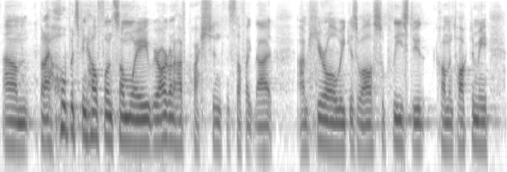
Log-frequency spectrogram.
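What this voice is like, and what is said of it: Funny accent, unusual pronunciation. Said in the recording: “the person with a funny accent who can't even say beans properly”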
